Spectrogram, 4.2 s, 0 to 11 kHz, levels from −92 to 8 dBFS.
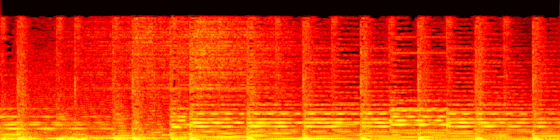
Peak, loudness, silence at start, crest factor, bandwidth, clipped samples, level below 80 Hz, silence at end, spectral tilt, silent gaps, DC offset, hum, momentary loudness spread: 0 dBFS; -16 LUFS; 0 s; 16 dB; 10 kHz; under 0.1%; -24 dBFS; 0 s; -5 dB/octave; none; 0.2%; none; 5 LU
